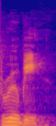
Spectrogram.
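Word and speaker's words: RWBY: rwb why is this our WB wires are pronounced Ruby I don't know it's written by Maureen Bennett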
